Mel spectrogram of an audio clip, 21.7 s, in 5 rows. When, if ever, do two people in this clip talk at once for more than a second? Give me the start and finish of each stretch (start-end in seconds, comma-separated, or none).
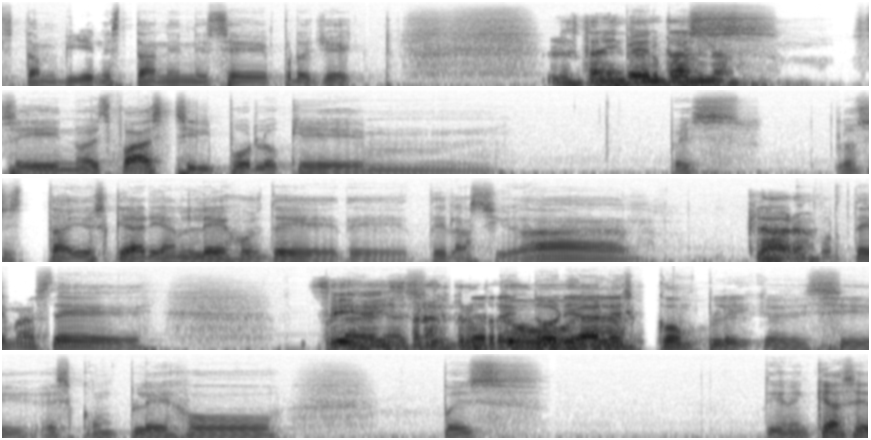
14.6-16.1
